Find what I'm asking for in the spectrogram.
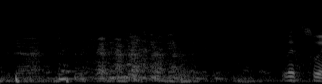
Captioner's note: audience laughing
